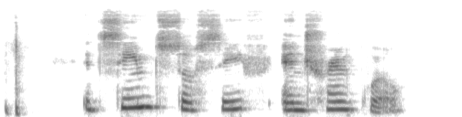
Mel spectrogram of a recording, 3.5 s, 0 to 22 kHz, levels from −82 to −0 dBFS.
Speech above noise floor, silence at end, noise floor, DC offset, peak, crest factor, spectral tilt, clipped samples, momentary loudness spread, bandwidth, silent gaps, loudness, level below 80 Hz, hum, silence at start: 27 dB; 0.45 s; -60 dBFS; under 0.1%; -16 dBFS; 18 dB; -2 dB/octave; under 0.1%; 14 LU; 15.5 kHz; none; -32 LUFS; -78 dBFS; none; 0.05 s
